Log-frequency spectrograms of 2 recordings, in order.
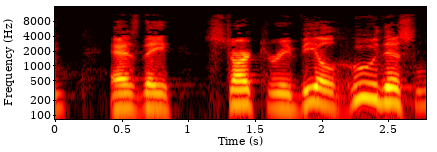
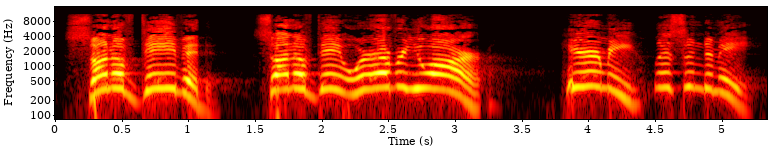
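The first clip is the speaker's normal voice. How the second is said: high, loud cry across a crowd; desperate shout; 13 semitones higher, 12 dB louder than usual. Acted. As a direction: call out to be heard over everyone. Blind man cries out to Jesus.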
